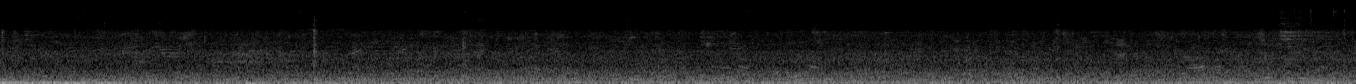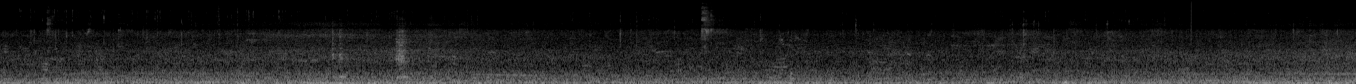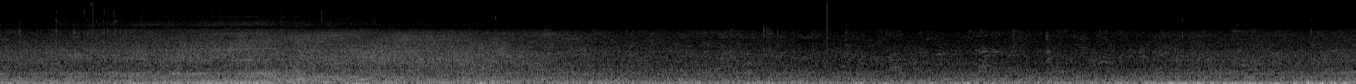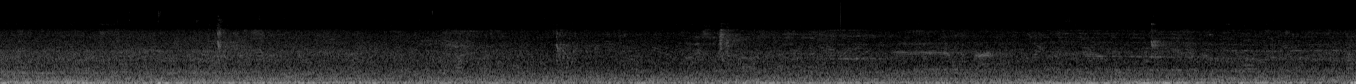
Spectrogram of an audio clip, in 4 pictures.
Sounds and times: People on café terraces 0.0 - 54.2

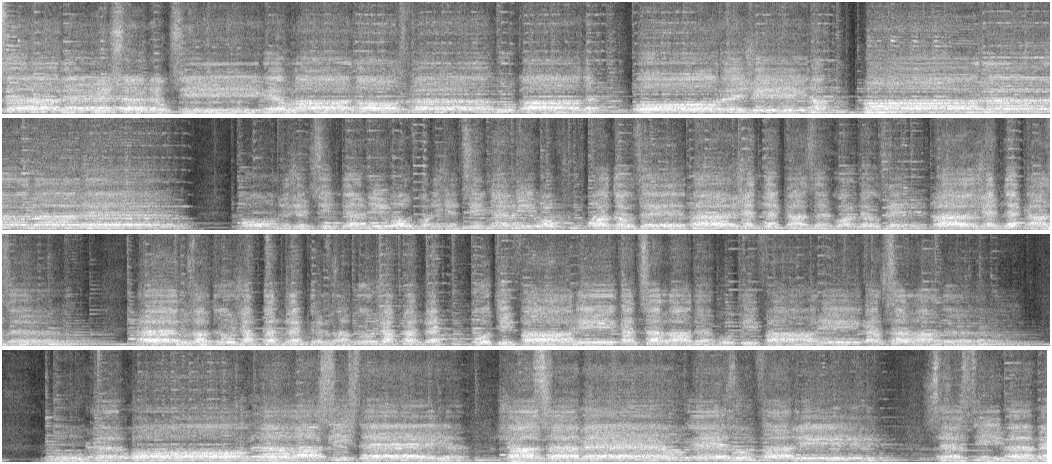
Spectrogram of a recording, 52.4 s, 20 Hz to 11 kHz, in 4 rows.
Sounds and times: hymns sung by male choirs 0.0 - 52.3

